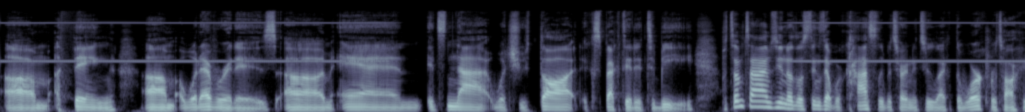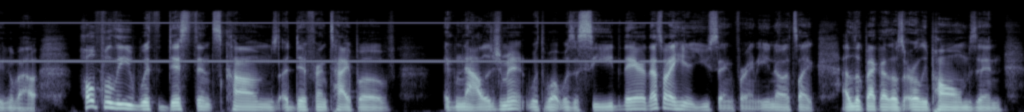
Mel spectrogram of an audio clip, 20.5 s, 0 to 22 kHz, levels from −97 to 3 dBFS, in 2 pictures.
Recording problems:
high-pitched whine; noticeable; until 4 s and from 8 to 17 s; 2.5 kHz, 15 dB below the speech

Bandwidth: 14.5 kHz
